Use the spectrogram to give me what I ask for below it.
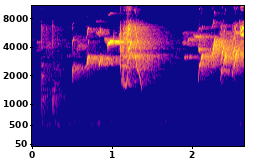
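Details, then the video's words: Young European goldfinch fledgling; a few drawn-out whistled notes followed by a twittering burst, a short gap, then another rising flurry of high chirps. "غناء فرخ طائر الحسون"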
